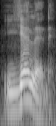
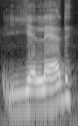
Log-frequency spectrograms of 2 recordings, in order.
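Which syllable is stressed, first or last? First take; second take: first; last. First: The stress is on the first syllable. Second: The stress is on the last syllable. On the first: The speaker calls it right. "the accent is on the first" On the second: The speaker calls it wrong. "instead of yeled"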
